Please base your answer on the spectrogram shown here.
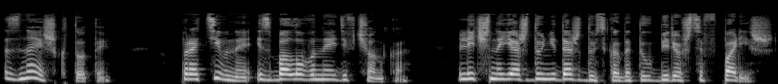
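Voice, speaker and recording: A woman's voice: mid-range voice, unhurried, dry recording, clean studio sound, natural voice. A woman voicing a cold, sarcastic female assistant who speaks mockingly with steel in her tone.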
